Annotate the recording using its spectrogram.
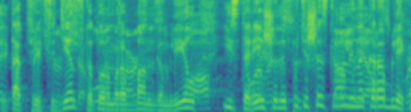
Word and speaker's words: Гамлиел: Итак, прецедент, в котором Раббан Гамлиел, вы, наверное, подумали, что это имя произносится Гамалиел, но корректное еврейское произношение Гамлиел.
